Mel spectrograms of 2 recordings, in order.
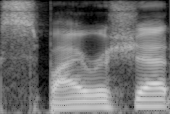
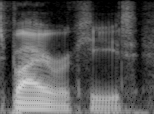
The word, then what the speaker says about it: spirochete: I think I actually mispronounced spirochete earlier in this episode as like spirochete or something. It's spirochete. Getting better, guys.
